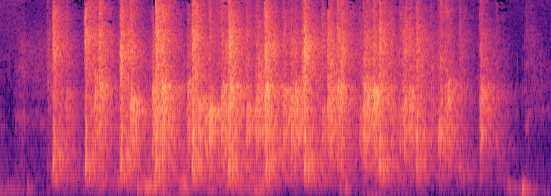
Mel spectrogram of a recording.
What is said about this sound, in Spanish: Eh, y también estamos acompañados de pues un montón de chavales que estáis de vacaciones ya y hoy han querido venir a ver nuestro programa. Eh, un aplauso, por favor.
